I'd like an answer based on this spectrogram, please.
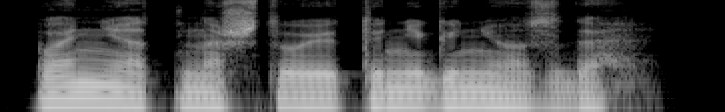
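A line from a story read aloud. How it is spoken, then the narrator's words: Uneasy mutter. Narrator (Russian): пробормотала она, чувствуя, как по спине пробегает холодок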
